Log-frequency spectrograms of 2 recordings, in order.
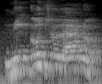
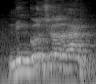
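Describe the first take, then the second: No difference in how they are said.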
